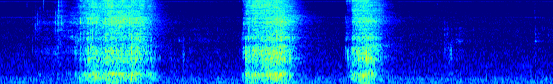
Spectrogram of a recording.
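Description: Noodles being slurped, three loud slurps in quick succession, the last one shorter.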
